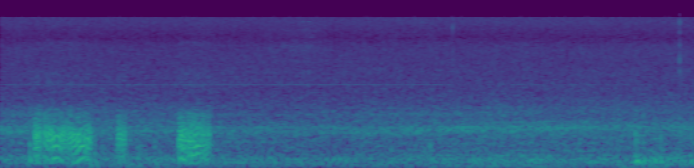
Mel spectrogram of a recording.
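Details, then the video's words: Chihuahua named Yaeger snoring away: two short raspy, breathy snore bursts close together early on, then a soft quiet stretch with only a faint snuffle near the end in a calm room. "Snoring Chi"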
